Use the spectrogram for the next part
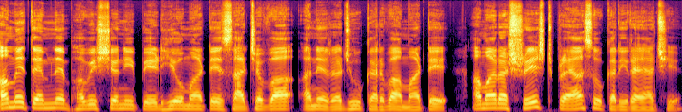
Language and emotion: Gujarati, sad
